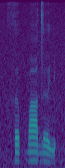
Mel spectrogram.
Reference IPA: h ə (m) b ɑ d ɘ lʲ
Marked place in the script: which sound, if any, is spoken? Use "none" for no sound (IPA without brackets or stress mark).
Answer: p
